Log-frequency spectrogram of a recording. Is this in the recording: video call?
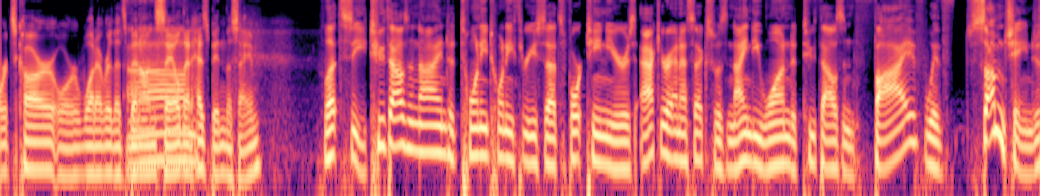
no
